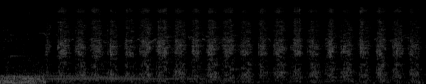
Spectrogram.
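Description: Lemon being zested on a flat metal hand grater: quick, even rasping strokes, about seven a second, starting about half a second in.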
